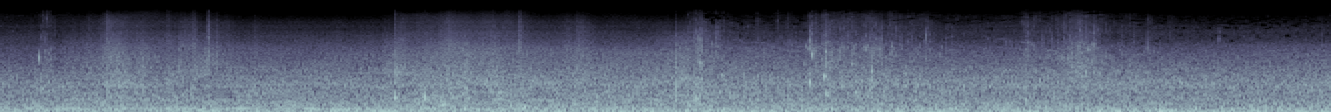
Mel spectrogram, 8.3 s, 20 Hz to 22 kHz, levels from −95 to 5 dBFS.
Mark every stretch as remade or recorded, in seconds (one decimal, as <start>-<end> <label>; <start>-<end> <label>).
0.0-0.4 recorded; 0.4-4.3 remade; 4.3-8.3 recorded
